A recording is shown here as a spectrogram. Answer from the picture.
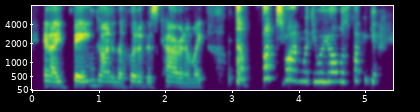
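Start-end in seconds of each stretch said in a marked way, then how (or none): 2.9-5.2 put-on very high, enraged, furious screaming. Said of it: "this huge tirade on this poor cab driver".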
